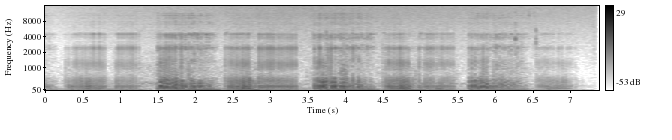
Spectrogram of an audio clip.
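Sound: cat purring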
